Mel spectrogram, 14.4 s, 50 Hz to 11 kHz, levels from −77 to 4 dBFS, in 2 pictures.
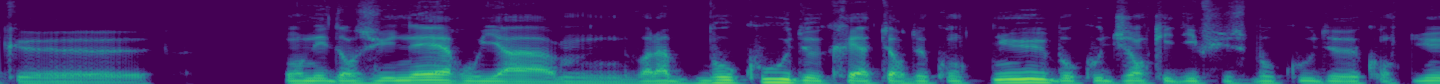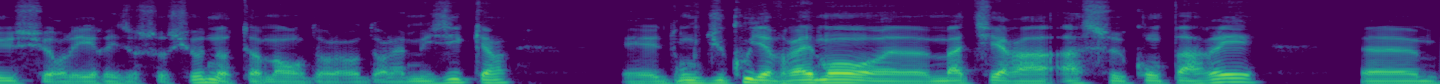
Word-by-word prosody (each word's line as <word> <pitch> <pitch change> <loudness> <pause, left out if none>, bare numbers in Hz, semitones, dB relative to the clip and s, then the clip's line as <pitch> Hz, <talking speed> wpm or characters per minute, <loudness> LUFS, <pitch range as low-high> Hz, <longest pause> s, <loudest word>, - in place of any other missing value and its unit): qu'on 75 -4 -9 0.6
est 95 - +1
dans 95 0 -1
une 100 +3 0
ère 110 -3 +4
où 90 -1 -2
il 90 - -1
y - - +1
a, 80 -2 -1
mmh, 75 -1 -9
voilà, 90 +3 -1
beaucoup 110 +8 +2
de 100 -2 0
créateurs 90 -1 -1
de 90 - -4
contenus, 110 +9 +3
beaucoup 95 -1 -4
de 90 - -5
gens 95 0 -1
qui 95 +1 -6
diffusent 85 -2 -7
beaucoup 90 +3 -6
de 85 -1 -3
contenus 90 +4 -4
sur - - -3
les 85 +1 -2
réseaux 80 -2 -7
sociaux, 120 - -4
notamment 80 -9 -1
dans 75 - -6
dans - - -6
la 80 +1 -7
musique, 115 +9 -2
hein 120 +1 +2 0.6
et 80 +1 -4
donc 100 +6 0
du 100 +2 -1
coup, 135 - +5
il - - +5
y - - +8
a - - +4
vraiment, 115 0 +7
heu, 85 -1 0
matière 100 +2 +1
à 90 0 +1
à 95 - -1
se 90 - -5
comparer, 115 +10 +2 0.5
hem, 90 -1 0
90 Hz, 205 wpm, -23 LUFS, 85-100 Hz, 0.6 s, y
